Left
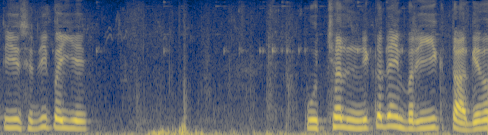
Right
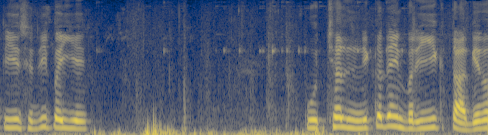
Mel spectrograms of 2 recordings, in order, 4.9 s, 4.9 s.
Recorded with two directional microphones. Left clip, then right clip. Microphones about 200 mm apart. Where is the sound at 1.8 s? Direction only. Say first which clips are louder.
Left 6 dB; 15° right (ahead or behind).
